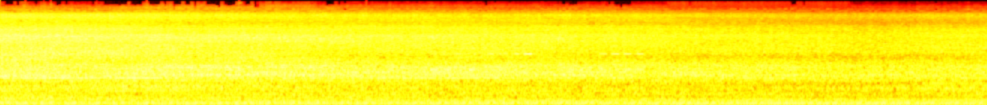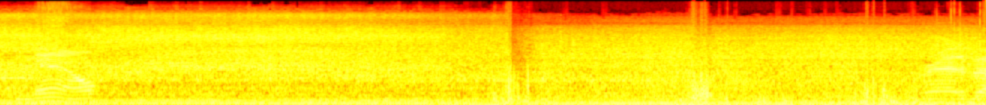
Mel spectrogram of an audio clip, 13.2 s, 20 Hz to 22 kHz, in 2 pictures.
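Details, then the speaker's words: 1995 Ford Bronco after R134a AC recharge (clogged orifice, leaking high-pressure switch): steady low idle with even compressor drone, clutch spinning non-stop with no clicking in and out; cabin cooled to about 50 degrees. Normal continuous AC compressor running. "this clutch now spins Non-Stop and all we have to do like I said earlier is turn your AC off before you turn the truck off"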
